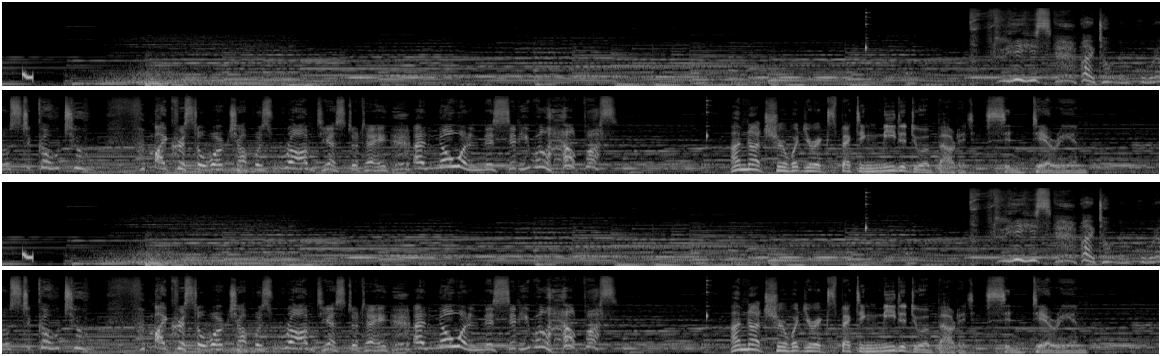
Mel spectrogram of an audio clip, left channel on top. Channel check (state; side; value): noise; left; rumble, 30 dB below the sound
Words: Please, I don't know who else to go to. My crystal workshop was robbed yesterday, and no one in this city will help us. I'm not sure what you're expecting me to do about it, Sindarian.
